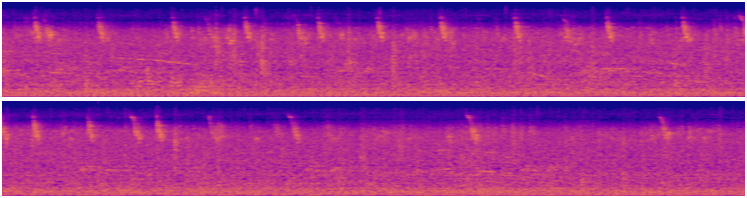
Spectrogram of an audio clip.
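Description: Steady rain falling, with small birds chirping repeatedly over it in short high calls.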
